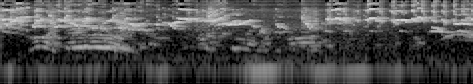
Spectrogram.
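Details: Oriental magpie-robin being trained for contests, singing sweeping whistled phrases and rapid twittering, with a steady low hum running underneath.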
